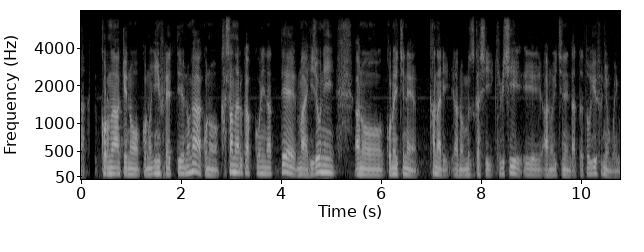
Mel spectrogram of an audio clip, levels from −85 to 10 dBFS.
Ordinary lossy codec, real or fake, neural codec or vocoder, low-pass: none; real; none; 7.2 kHz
